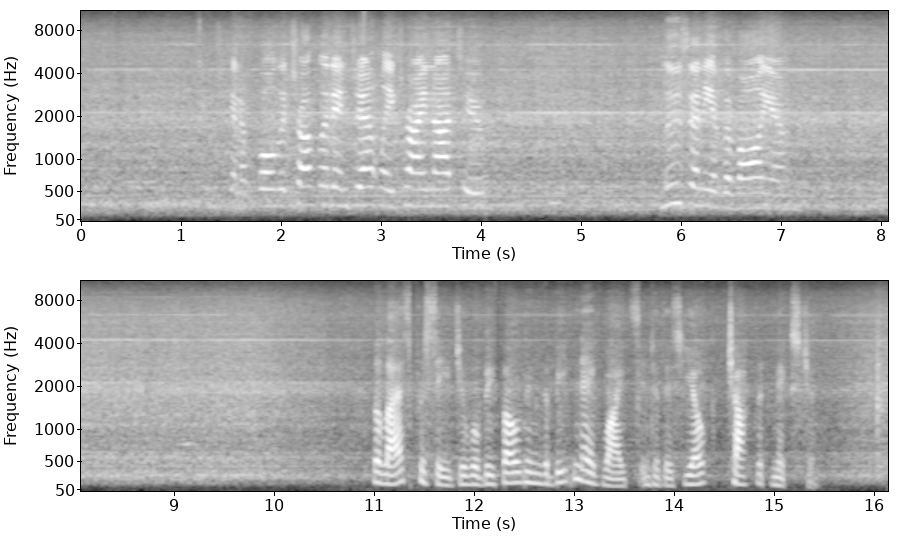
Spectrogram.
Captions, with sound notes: She's gonna fold the chocolate in gently trying not to lose any of the volume. - [Voiceover] The last procedure will be folding the beaten egg whites into this yolk chocolate mixture.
